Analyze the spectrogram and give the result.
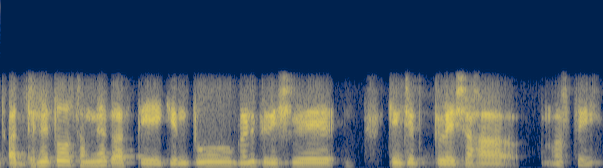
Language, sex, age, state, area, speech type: Sanskrit, male, 18-30, Haryana, rural, conversation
